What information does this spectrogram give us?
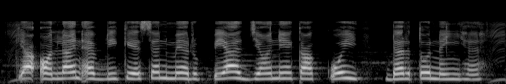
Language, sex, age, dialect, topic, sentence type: Hindi, female, 18-24, Kanauji Braj Bhasha, banking, question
